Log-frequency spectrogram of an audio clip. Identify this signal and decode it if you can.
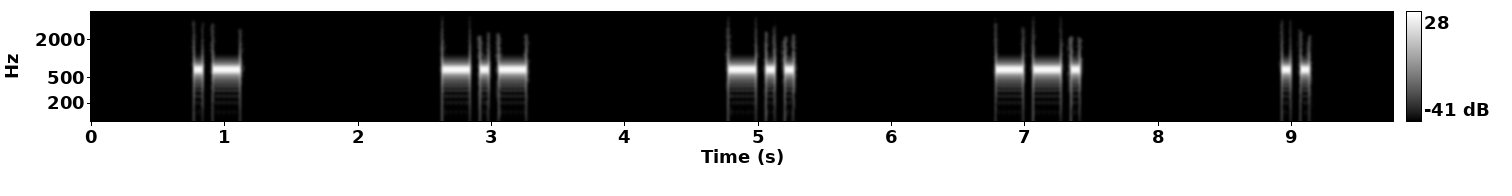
Morse code, heard as a keyed tone, about 17 wpm, spaced as for 5 wpm, 680 Hz. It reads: AKDGI
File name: k7qo / Lesson18(A-L)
